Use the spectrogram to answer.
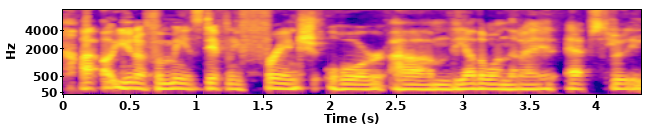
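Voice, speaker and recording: A man's somewhat breathy, medium-pitched voice in a New Zealand accent, with monotone, flat intonation. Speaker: podcast host. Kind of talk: podcast interview.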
